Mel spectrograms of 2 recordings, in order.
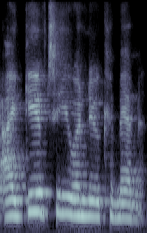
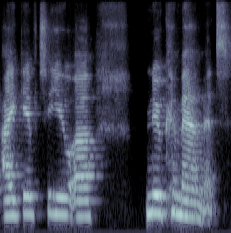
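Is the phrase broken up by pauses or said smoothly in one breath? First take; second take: one breath; broken up. First: The phrase flows together in one breath. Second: The phrase is broken up by pauses. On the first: The speaker calls it right. "I would say" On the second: The speaker calls it wrong. "I wouldn't say"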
